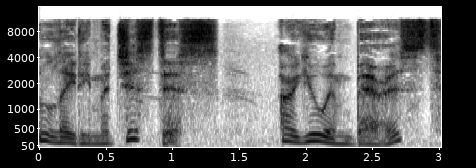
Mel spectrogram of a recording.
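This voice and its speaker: A man's put-on character voice at medium pitch, with very wide pitch swings, a moderate pace, and clear background noise. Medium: video game. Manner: polite, formal, butler-like.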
